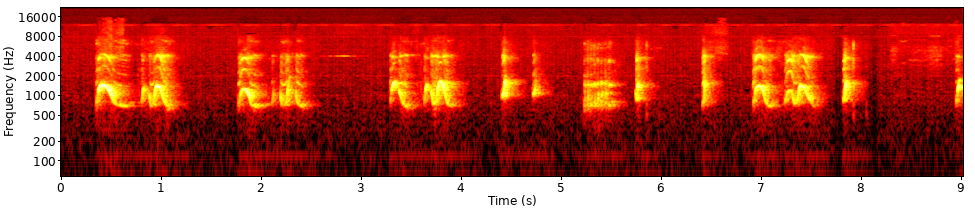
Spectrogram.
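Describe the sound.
A turkey hen calls in a siren rhythm: repeated phrases of swooping, wavering yelps, each with a drawn-out first note and quicker notes after, moderately loud, with no talking.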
